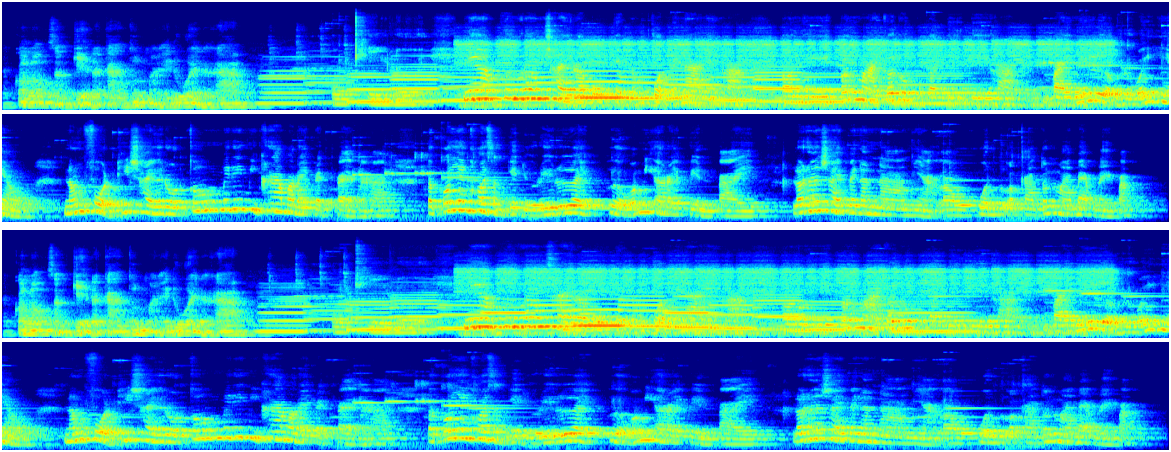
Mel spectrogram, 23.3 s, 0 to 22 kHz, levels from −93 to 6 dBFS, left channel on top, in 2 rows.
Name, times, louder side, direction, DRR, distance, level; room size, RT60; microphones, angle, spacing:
voice 1, 0.1-2.4, right 3 dB, 80° right, -1 dB, 0.8 m, -31 dB
sound 1, 2.5-9.9, right 1 dB, 35° right, 0.6 m, -27 dB
sound 2, 2.9-3.9 5.5-7.6 8.1-14.3 14.6-17.5 17.8-18.7 19.0-19.3 19.8-22.3, right 5 dB, 30° left, 0.9 m, -44 dB
voice 2, 3.3-19.2 19.6-22.9, left 1 dB, 55° left, 2 dB, 0.5 m, -27 dB
Guitar, 4.5-11.2, left 1 dB, ahead, 0.7 m, -35 dB
3.2 x 2.4 x 2.4 m, 1.0 s
head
